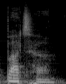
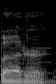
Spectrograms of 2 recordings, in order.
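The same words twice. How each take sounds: First: Said in a British accent with a clear t. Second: Said in an American accent with a d-like middle. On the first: "But in England, you would go for butter" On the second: "in America... It's like B U D D E R"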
